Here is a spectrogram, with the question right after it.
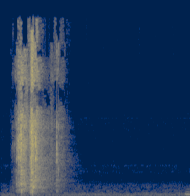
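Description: A heavy blue plastic Easter egg filled with coins (quarters, pennies and dimes) is shaken. It gives three bright, loud metallic rattles in quick succession, followed by quiet.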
